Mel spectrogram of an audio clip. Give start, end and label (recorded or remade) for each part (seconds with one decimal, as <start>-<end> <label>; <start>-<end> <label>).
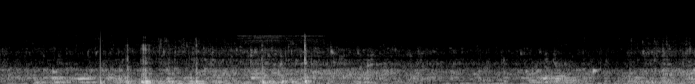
0.0-7.0 recorded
